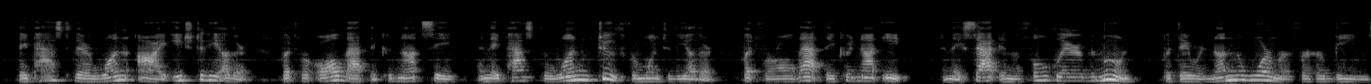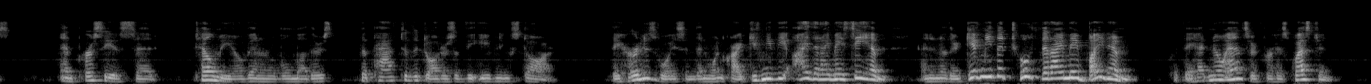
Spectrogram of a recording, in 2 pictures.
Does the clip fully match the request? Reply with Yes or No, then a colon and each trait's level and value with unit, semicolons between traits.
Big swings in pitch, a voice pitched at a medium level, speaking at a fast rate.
Yes: wide, 7.7 semitones; medium, 155 Hz; fast, 235 wpm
